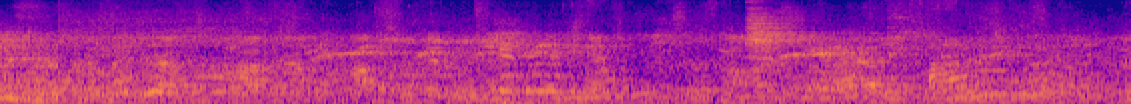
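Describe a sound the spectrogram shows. Men and women chatter in the background.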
